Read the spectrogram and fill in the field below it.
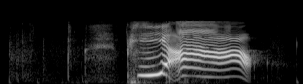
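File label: "leather jacket", female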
